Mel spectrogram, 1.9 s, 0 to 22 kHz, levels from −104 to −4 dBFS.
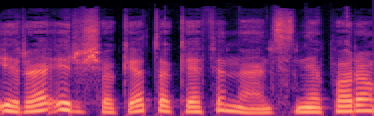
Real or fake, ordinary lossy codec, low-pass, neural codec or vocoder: fake; MP3, 96 kbps; 19.8 kHz; vocoder, 44.1 kHz, 128 mel bands, Pupu-Vocoder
